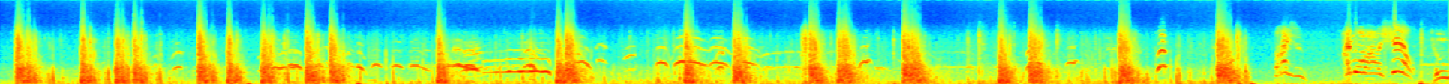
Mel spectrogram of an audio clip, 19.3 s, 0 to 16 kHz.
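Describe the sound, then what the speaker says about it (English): Gunshots ring out from a 1935 western, loud sharp reports fired rapidly and repeatedly, about a dozen or more in quick succession, with voices shouting among them. "I told you not to shoot too fast."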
